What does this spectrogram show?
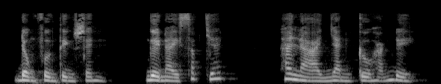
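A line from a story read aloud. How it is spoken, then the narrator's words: Cold speech. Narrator (Vietnamese): Quần kiếm lạnh lùng nói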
